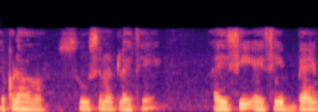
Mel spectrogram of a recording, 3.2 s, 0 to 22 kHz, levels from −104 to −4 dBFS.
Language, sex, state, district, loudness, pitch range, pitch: Telugu, male, Andhra Pradesh, Srikakulam, -18 LUFS, 125-135 Hz, 130 Hz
